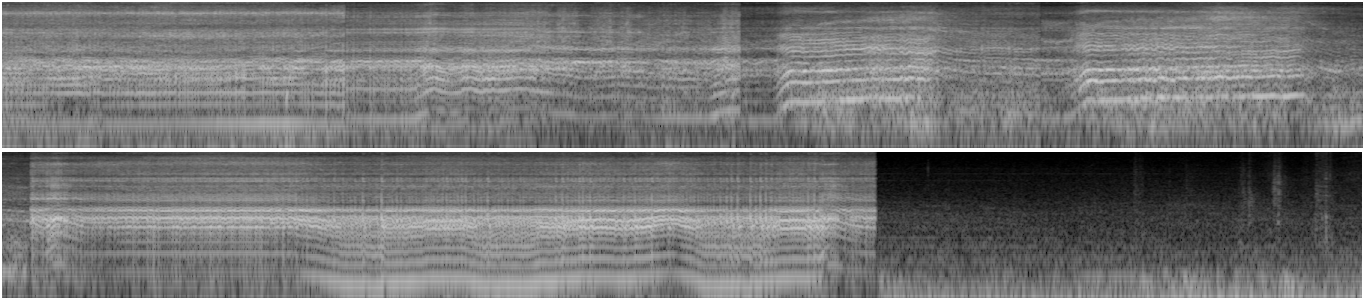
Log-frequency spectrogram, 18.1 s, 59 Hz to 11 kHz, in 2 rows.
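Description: The 4.6 cc nitro glow engine of a four-wheel-drive RC monster truck running, its pitch rising and falling again and again as the throttle is blipped while it drives. The engine sound cuts off suddenly about fifteen seconds in, leaving a much quieter background.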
